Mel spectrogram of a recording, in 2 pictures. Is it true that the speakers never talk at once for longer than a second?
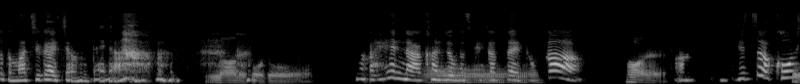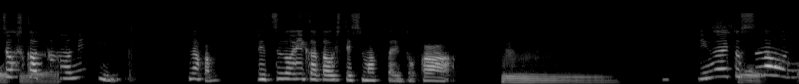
No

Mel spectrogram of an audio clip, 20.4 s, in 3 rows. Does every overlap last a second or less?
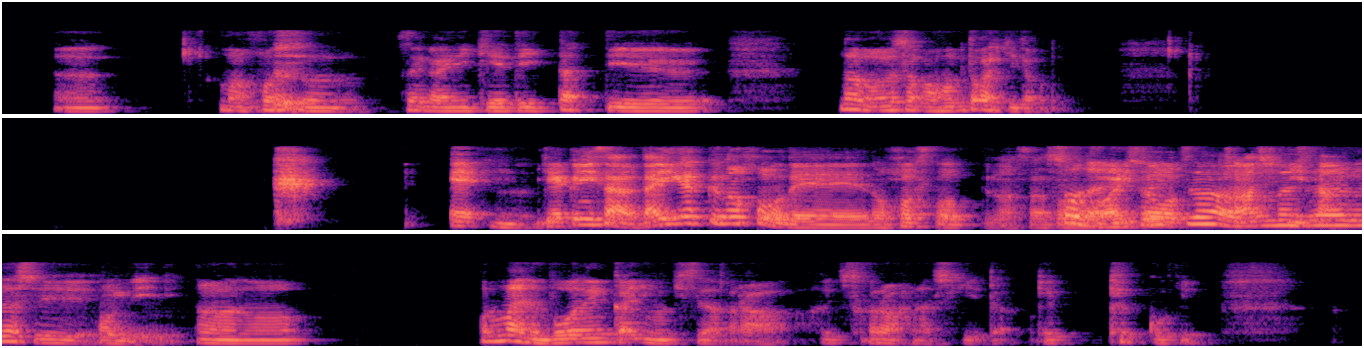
No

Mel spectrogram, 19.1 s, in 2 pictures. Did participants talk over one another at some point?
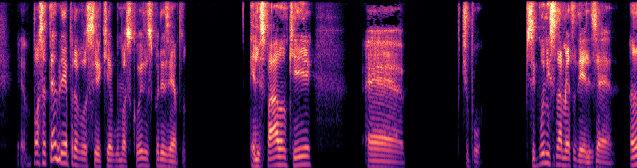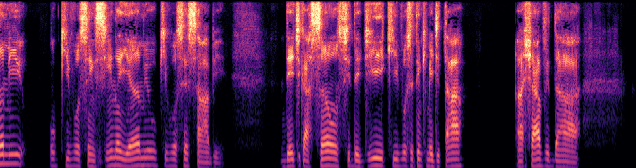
No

